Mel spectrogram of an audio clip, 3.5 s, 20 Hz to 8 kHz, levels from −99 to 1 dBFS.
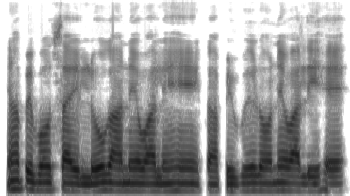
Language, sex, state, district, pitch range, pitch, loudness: Hindi, male, Bihar, Supaul, 110-115 Hz, 110 Hz, -14 LUFS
